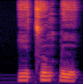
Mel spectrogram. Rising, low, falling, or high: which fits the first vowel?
low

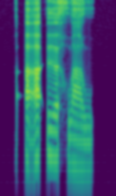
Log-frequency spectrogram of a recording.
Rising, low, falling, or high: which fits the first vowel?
rising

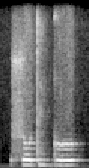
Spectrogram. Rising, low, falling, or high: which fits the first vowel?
low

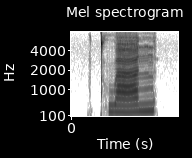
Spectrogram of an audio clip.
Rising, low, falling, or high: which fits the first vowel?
rising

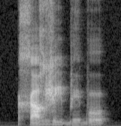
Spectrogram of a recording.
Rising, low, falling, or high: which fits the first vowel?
low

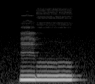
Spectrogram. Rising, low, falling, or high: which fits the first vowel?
high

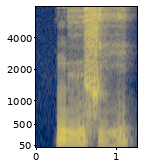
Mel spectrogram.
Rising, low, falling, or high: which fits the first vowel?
rising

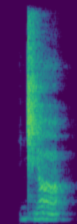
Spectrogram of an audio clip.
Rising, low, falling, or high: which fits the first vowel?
falling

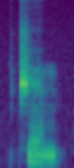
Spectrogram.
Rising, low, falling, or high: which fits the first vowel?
low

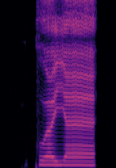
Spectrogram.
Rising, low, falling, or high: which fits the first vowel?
low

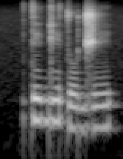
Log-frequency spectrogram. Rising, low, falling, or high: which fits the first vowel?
high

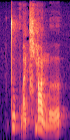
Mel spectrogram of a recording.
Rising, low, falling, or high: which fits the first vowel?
falling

